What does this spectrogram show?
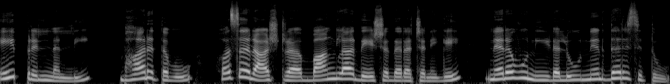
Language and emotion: Kannada, neutral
